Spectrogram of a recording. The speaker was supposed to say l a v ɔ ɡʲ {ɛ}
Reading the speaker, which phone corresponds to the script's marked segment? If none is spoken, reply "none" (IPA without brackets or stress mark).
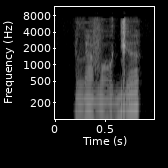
ɜ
